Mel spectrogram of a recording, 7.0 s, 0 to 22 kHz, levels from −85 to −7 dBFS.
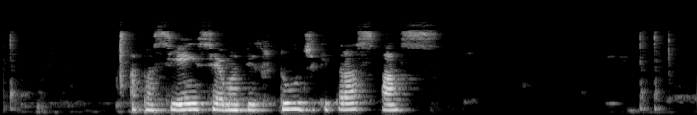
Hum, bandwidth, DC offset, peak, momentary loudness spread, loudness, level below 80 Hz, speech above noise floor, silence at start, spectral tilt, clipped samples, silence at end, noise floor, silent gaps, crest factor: none; 7.8 kHz; under 0.1%; -8 dBFS; 16 LU; -23 LUFS; -72 dBFS; over 68 dB; 0.1 s; -5.5 dB/octave; under 0.1%; 0.4 s; under -90 dBFS; none; 18 dB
